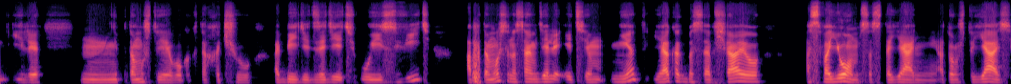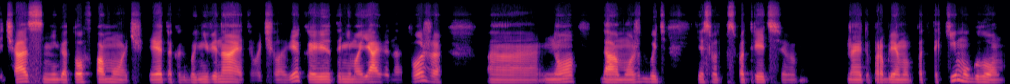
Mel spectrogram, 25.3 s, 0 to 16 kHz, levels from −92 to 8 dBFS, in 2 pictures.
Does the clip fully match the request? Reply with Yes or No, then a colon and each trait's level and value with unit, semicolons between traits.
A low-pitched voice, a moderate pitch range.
No: low, 115 Hz; narrow, 2.0 semitones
